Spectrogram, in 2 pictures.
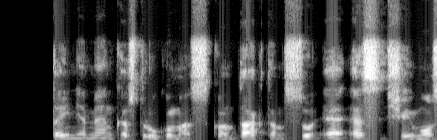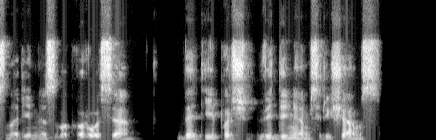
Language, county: Lithuanian, Marijampolė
